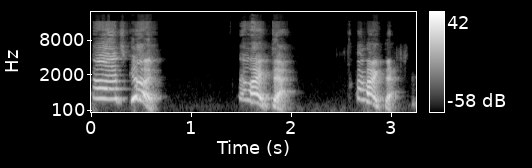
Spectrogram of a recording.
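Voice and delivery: very high-pitched little squeal of approval; high put-on fan voice; mock approval. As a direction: squeak it out in short, delighted bursts. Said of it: "I'm like".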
